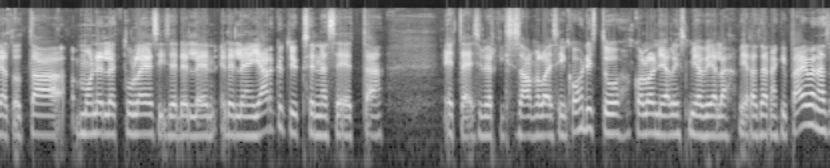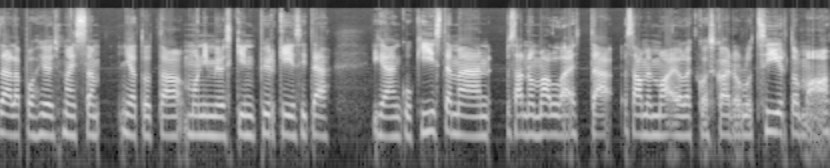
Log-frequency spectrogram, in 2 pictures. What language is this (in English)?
Finnish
